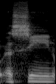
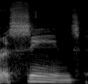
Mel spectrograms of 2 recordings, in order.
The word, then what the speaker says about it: Essenes: reference for the Asen Asen is spelled e s n s so Asen or as scenes and you know the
